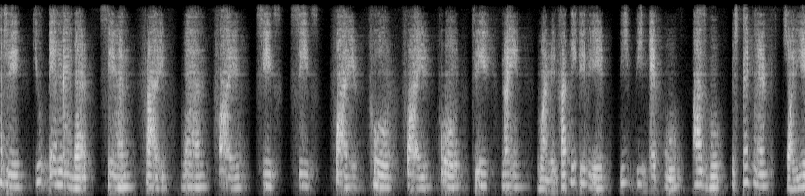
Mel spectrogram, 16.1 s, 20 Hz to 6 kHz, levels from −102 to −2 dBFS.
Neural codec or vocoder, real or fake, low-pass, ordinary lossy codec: codec, 44.1 kHz, 0.9 kbps, DAC; fake; 5.4 kHz; none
